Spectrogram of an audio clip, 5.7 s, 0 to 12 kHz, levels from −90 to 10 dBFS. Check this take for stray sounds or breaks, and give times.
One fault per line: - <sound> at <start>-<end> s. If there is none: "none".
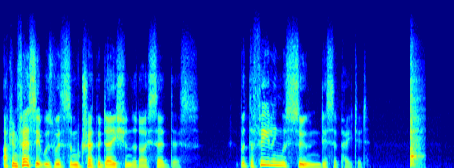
- tap at 5.1-5.3 s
